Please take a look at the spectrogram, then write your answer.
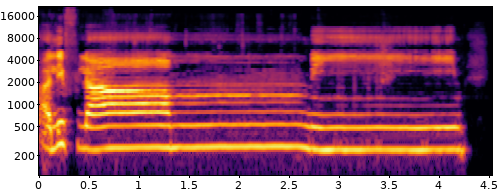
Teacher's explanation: تھوڑی دیر ہم نے جو منہ کو بند رکھا ہے اسے ہی غنہ کہتے ہیں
